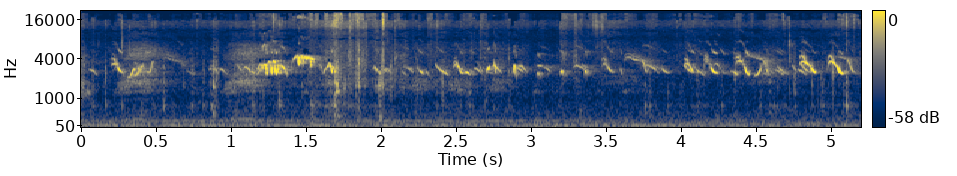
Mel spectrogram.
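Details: Several baby chicks peeping continuously: rapid high, short descending chirps running together over a low steady hum, with a brief fluttering rustle.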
